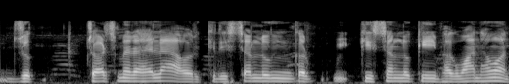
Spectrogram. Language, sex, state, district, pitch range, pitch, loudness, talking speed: Hindi, male, Bihar, East Champaran, 135-150 Hz, 145 Hz, -16 LUFS, 150 wpm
